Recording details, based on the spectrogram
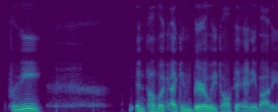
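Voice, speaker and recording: A man mumbles at a medium pitch with fairly even intonation, and the sound is dry and close with no echo. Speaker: vlogger. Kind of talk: casual vlog monologue. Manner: mumbling, fumbles words.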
